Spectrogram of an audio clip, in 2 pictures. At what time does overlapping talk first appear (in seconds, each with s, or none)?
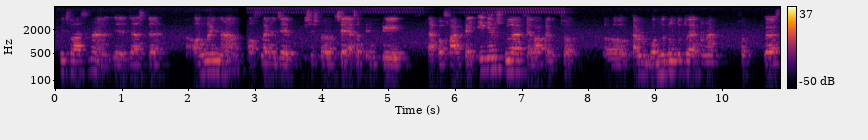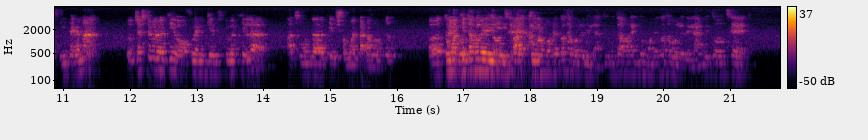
16.8 s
